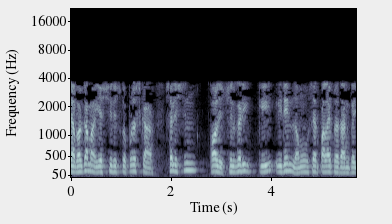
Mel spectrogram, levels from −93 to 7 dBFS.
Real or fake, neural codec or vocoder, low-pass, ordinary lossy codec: real; none; 3.6 kHz; none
